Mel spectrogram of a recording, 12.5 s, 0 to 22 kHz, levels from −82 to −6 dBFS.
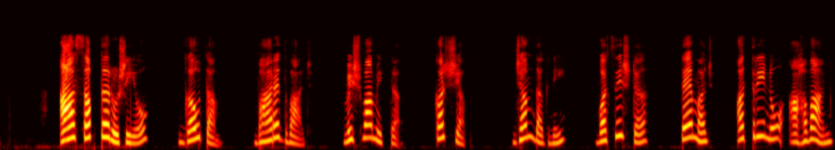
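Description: A speech recording with harsh, crackling flattened peaks from 0.92 to 1.05 s (about 8 dB over, roughly a third of samples cut) and from 1.31 to 1.34 s (about 3 dB over): microphone overload, likely from excessive input gain. Unlike codec grit, this distortion sits only on the loudest moments. Microphone volume stepped down appears as sudden level drops at 0.95 s (about 2 dB) and 1.95 s (about 6 dB), where voice and background fall together. This separates it from a speaker moving away from the microphone. Both happen while the sound passes through an Opus call path at roughly 40 kbps with audio extending to 8 kHz.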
